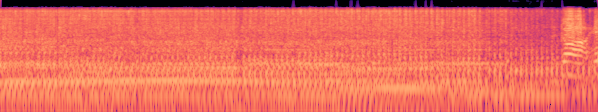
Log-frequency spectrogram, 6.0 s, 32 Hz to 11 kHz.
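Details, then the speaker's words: Freshly rebuilt Yamaha YFZ450R engine just after first start, on choke, warming up until the fan kicks on: fast, steady single-cylinder idle holding an even beat without stumbling; normal idle. "so you guys can hear me so we're just going to let it run and heat up until the fan kicks on and then we'll shut it down check the oil let it cool down for a little bit and then we'll do another heat cycle"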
